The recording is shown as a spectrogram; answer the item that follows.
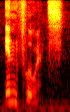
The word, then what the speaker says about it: influence: Okay, that word is going to be influence. Influence. Yeah, with the accent at the beginning.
